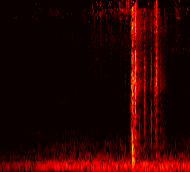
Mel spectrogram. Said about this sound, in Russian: Я забрался на переднее сиденье машины и вставил ключ в зажигание.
